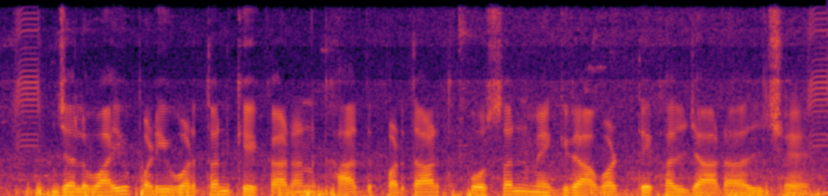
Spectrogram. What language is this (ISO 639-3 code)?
mai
